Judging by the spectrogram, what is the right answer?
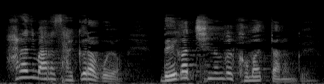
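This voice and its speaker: A pastor preaches a revival sermon in a very high, slightly bright voice with a breathy edge, talking fast with huge pitch swings. He questions the congregation directly, acts out quoted voices, and drops to a whisper to drive points home.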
